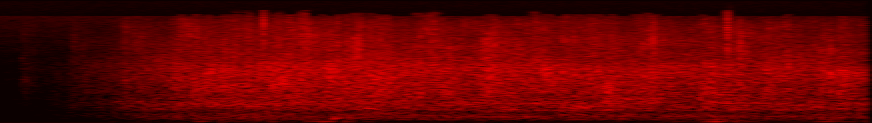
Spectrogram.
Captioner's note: applause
